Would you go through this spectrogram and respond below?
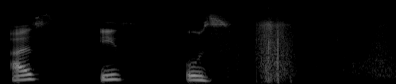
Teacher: وسل ساؤنڈ والا لیٹر ہے تو وسل ساؤنڈ کے ساتھ پڑھیں گے، سٹی والا حروف ہے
